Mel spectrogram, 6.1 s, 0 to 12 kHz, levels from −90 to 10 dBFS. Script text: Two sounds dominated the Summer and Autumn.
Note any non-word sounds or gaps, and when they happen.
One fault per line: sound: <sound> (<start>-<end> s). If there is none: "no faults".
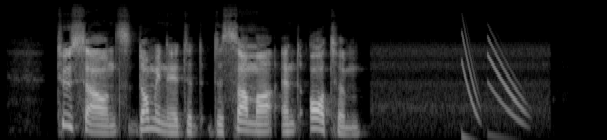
sound: chirp (4.6-5.3 s)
